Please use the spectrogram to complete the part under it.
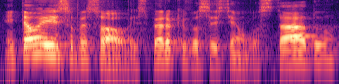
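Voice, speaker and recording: Man teaching phrases slowly and clearly. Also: fairly high pitch, very animated. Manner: repeats phrases slowly and carefully, then explains in quick asides; friendly, addresses viewers directly. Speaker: language teacher. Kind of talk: casual online language lesson.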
